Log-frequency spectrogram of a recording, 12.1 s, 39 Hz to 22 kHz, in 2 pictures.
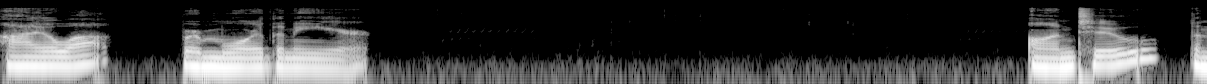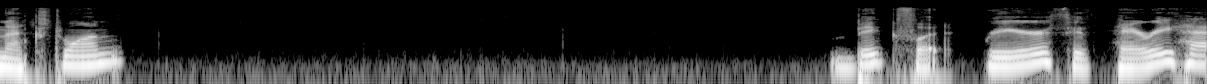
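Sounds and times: faint background ambience: 0:00.0 - 0:12.0.

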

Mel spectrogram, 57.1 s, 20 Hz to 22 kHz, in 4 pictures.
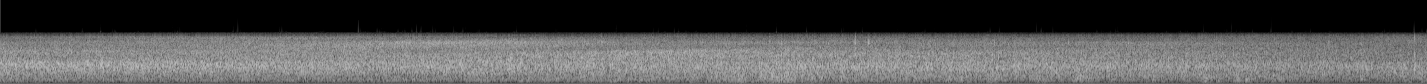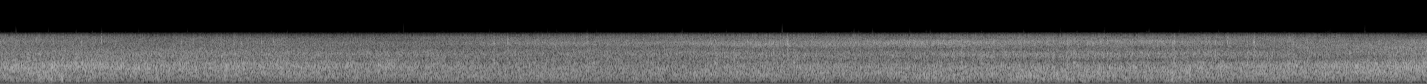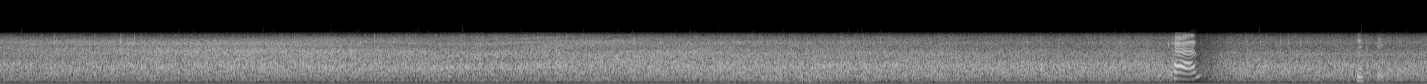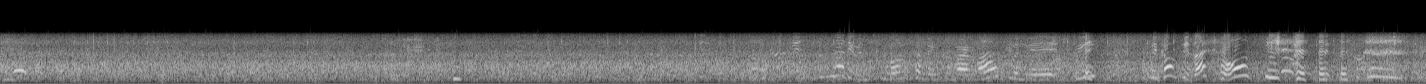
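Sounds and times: steady rushing noise: 0:00.0 - 0:57.0.

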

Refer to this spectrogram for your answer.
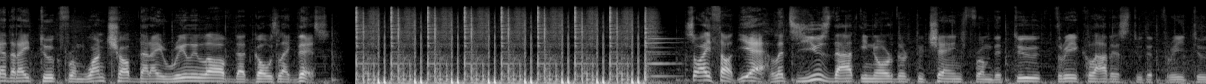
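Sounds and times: drum kit fast snare and bass: 0:03.6 - 0:06.9.

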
